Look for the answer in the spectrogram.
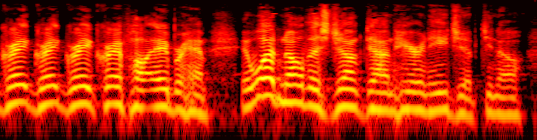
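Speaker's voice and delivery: ordinary talk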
